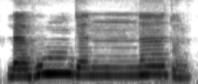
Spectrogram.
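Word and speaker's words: لَهُمْ جَنَّاتٌ: dibaca panjang dua harakat lahum jannatun Nah ada mim sukun yang bertemu dengan huruf Jim hukumnya adalah izhar syafawi cara membacanya mim sukun dibaca dengan jelas tanpa berdengung jannat Nah tadi kita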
